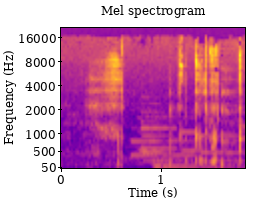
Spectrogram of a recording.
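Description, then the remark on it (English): A thick, wet slurp of coffee: an airy sucking hiss, then gurgling, throaty swallowing sounds with a few sharp little clicks, fairly loud and with no talking. “So let me get a little coffee sip here.”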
